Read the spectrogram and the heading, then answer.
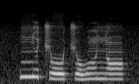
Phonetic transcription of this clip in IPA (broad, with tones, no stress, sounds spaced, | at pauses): ɲ ɨ˦ t͡ʃ oː˨ t͡ʃ o˨ w ũ˦ ɲ ɔ̃˦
